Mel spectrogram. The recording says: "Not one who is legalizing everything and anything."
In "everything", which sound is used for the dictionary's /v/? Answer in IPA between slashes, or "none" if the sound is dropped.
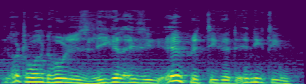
/b/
